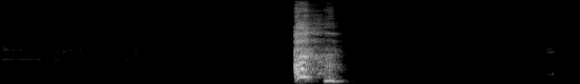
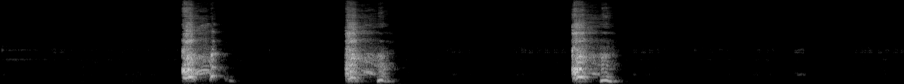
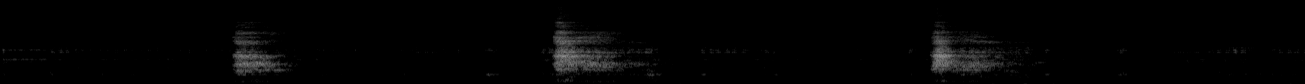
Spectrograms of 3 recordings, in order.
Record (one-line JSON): {"cough_length": "5.8 s", "cough_amplitude": 27914, "cough_signal_mean_std_ratio": 0.18, "three_cough_length": "9.0 s", "three_cough_amplitude": 28905, "three_cough_signal_mean_std_ratio": 0.24, "exhalation_length": "13.1 s", "exhalation_amplitude": 3085, "exhalation_signal_mean_std_ratio": 0.31, "survey_phase": "beta (2021-08-13 to 2022-03-07)", "age": "65+", "gender": "Female", "wearing_mask": "No", "symptom_none": true, "smoker_status": "Never smoked", "respiratory_condition_asthma": false, "respiratory_condition_other": false, "recruitment_source": "REACT", "submission_delay": "2 days", "covid_test_result": "Negative", "covid_test_method": "RT-qPCR"}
